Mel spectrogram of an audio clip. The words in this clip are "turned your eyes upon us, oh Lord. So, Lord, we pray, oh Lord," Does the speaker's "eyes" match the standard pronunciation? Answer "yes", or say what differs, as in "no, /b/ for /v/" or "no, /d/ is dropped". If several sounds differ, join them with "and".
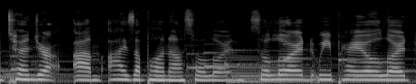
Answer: yes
